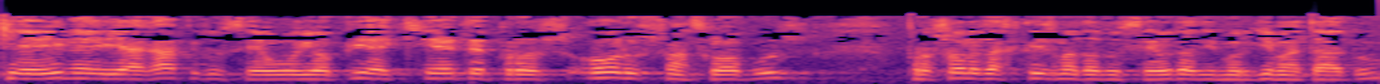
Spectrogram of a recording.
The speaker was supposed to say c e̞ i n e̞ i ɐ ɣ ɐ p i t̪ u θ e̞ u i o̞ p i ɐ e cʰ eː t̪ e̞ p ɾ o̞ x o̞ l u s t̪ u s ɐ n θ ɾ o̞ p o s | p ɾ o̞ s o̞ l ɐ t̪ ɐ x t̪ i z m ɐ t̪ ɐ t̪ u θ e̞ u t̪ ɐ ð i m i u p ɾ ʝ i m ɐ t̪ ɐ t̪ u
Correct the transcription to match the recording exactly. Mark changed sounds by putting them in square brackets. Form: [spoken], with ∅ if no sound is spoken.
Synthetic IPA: c e̞ i n e̞ i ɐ ɣ ɐ p i t̪ u θ e̞ u i o̞ p i ɐ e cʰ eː t̪ e̞ p ɾ o̞ [s] o̞ l u s t̪ u s ɐ n θ ɾ o̞ p [u] s | p ɾ o̞ s o̞ l ɐ t̪ ɐ x t̪ i z m ɐ t̪ ɐ t̪ u θ e̞ u t̪ ɐ ð i m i u [∅] ɾ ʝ i m ɐ t̪ ɐ t̪ u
